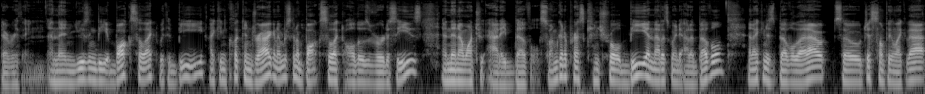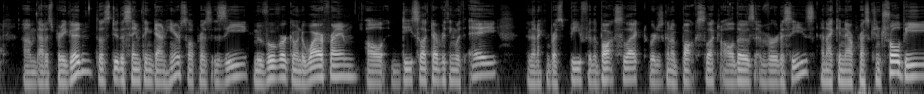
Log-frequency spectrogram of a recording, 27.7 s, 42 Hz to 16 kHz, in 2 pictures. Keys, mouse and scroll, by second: 0.7 click, 2.0 b, 4.1 middle click, 4.3-5.0 scroll up 1, 5.2 middle click, 6.0 scroll up 1, 6.1-8.9 middle drag, 8.9 ctrl+b, 13.2 scroll down 2, 13.2 scroll up 1, 13.3 scroll down 1, 13.5-16.1 middle drag, 16.1 scroll up 1, 17.0 z, 18.3 scroll up 1, 18.6 middle click, 18.8-19.7 scroll down 1, 19.7 a, 24.5 shift+middle click, 24.9-25.7 shift+scroll up 3, 25.2 middle click, 25.7-26.8 middle drag, 26.8 ctrl+b.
